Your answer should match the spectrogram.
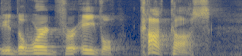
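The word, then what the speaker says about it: κακός: let me give you the word for evil cockos K A K oos cockos what does it mean this will surprise you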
